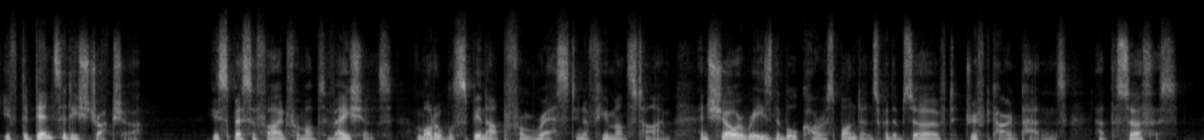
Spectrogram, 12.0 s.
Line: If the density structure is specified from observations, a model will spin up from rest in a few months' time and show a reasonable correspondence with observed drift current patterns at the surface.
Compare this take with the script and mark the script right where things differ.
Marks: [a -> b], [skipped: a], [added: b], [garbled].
If the density structure is specified from observations, a model will spin up from rest in a few months' time and show a reasonable correspondence with observed drift current patterns at the surface.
